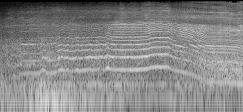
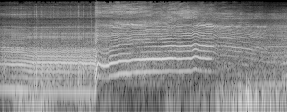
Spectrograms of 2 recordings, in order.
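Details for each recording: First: JQ Products THERTR nitro engine during break-in at the track after mixture tuning: a high buzzing note climbs steadily then holds clean and even at top speed with no sputter; normal high-rpm run, pulling strong. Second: JQ THE TRTR nitro engine during break-in: buzzy idle, then on acceleration it stumbles and climbs slowly with lots of smoke, meaning the low-end needle is too rich before being leaned; rich low-end mixture.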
